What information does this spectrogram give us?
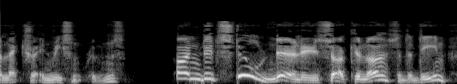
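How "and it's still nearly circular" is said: slow, high defensive excuse; sheepish excuse. A narrator's reading. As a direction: plead the point slowly. Dean excusing himself.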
